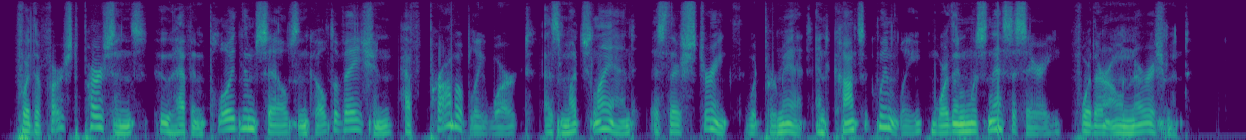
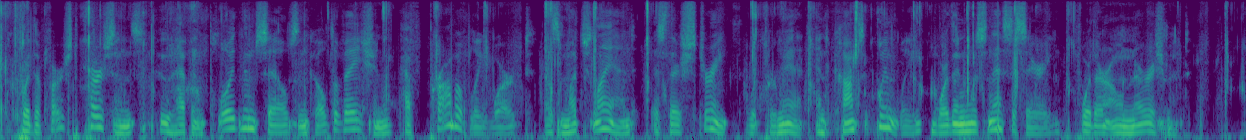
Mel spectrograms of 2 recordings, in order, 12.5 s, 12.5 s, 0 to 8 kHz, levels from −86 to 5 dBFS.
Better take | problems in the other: first | noise reduction (neural mask model Resemble Enhance denoiser)

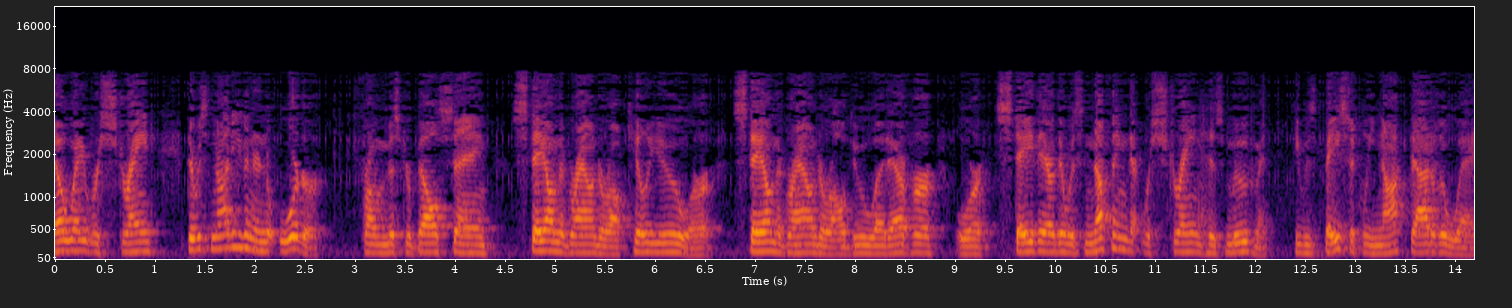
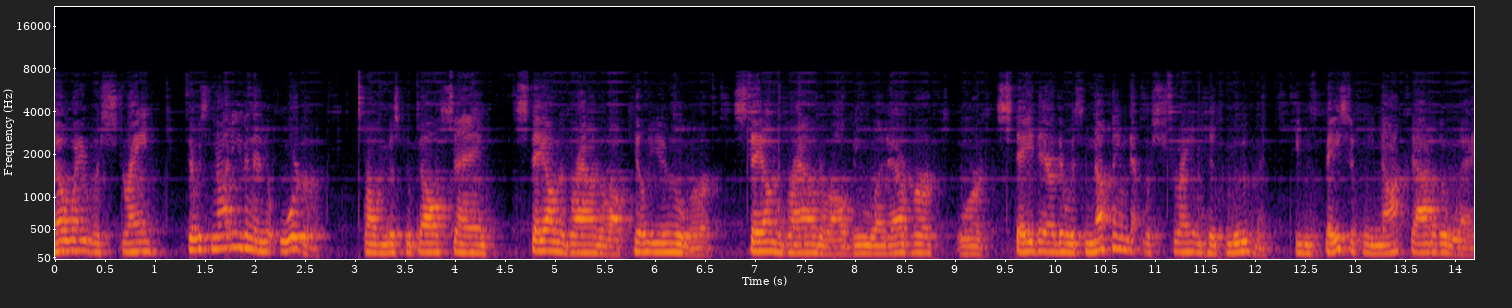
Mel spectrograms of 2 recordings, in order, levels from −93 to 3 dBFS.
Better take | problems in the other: first | noise reduction (neural separator model SepFormer DNS4)

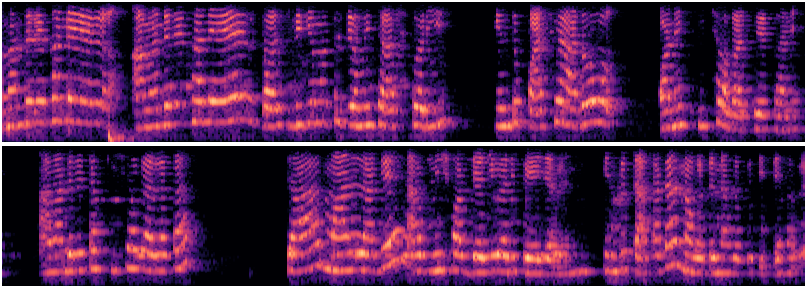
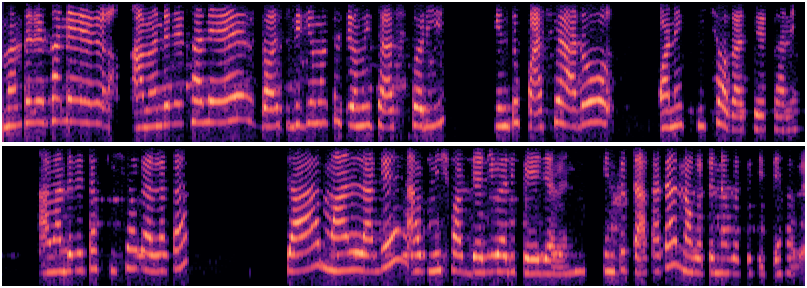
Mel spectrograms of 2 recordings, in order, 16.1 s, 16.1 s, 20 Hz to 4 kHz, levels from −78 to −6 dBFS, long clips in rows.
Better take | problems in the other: second | background sound (Thump, thud); 11 dB below the speech // room echo; dies away in 0.3 s

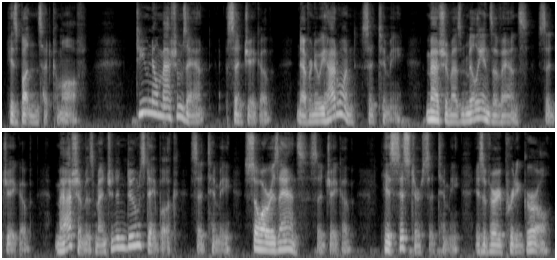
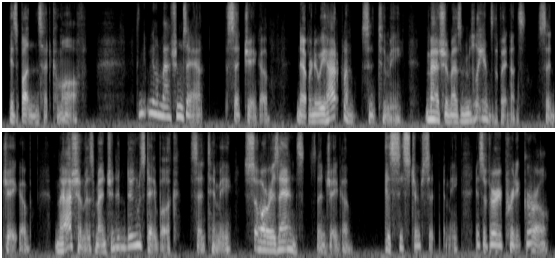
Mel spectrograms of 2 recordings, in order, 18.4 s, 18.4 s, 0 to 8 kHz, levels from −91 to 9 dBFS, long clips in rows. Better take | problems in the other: first | noise reduction (neural diffusion model UNIVERSE++)

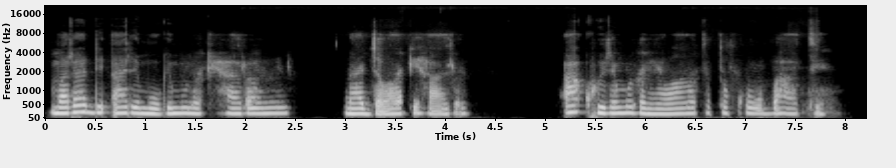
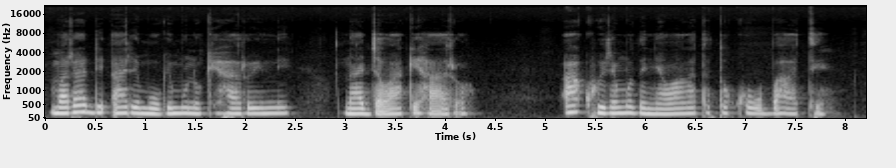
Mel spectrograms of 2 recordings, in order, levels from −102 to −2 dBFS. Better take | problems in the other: second | noise reduction (neural mask model Resemble Enhance denoiser)

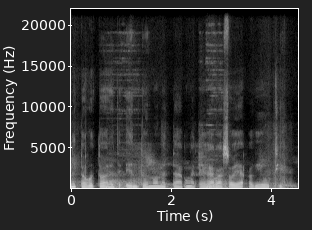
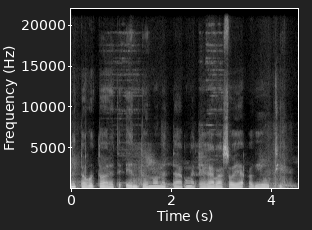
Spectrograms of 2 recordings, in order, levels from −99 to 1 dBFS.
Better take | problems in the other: second | background sound (Explosion); 11 dB below the speech

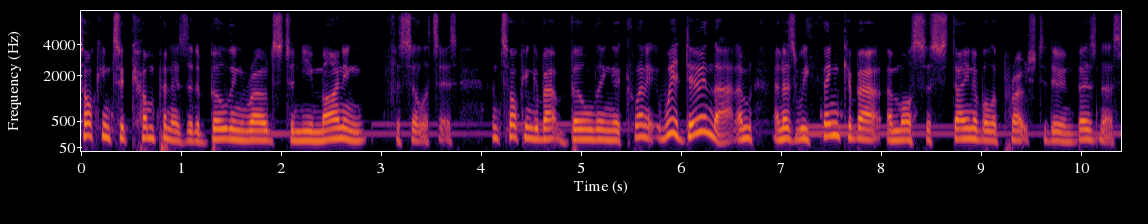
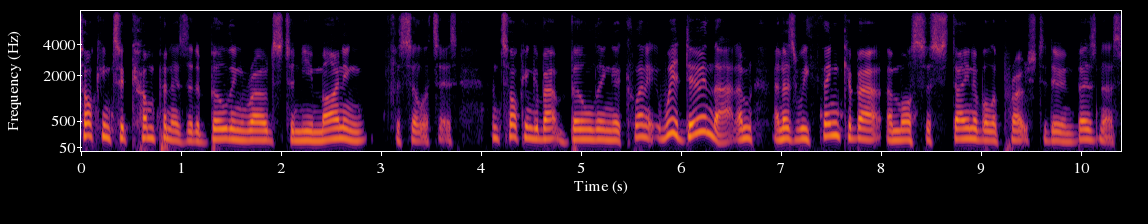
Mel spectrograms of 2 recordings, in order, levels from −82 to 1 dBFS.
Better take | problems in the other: first | noise reduction (neural mask model Resemble Enhance denoiser)

